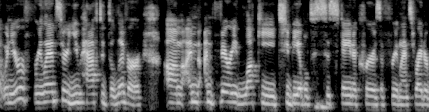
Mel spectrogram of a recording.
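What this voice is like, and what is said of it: Chicago accent. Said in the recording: “my Chicago accent that I will never get rid of”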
